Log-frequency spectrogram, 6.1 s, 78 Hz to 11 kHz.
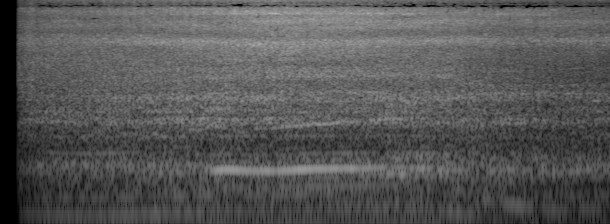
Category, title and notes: Sound effects > Vehicles
final bus 5
Bus Sound captured on iphone 15 Pro.
bus, finland, hervanta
